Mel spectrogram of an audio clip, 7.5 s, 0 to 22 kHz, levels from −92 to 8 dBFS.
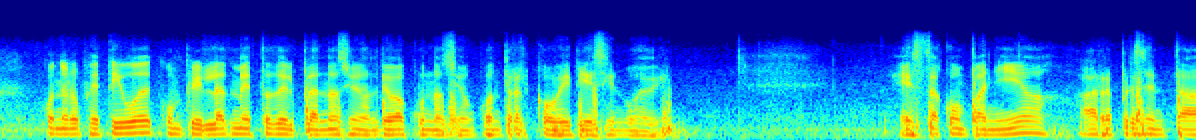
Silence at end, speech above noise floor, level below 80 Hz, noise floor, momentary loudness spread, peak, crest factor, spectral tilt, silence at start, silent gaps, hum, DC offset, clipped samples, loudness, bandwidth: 0 s; 24 dB; -42 dBFS; -42 dBFS; 7 LU; -4 dBFS; 14 dB; -7 dB/octave; 0 s; none; none; under 0.1%; under 0.1%; -18 LUFS; 8.8 kHz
